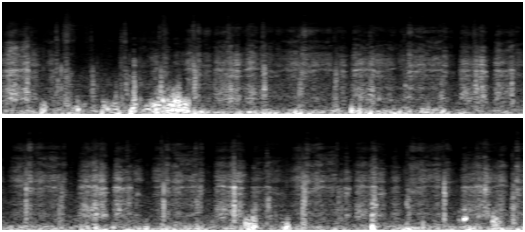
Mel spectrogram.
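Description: A runner's footfalls on stone paving at a steady running pace, about three steps a second, over a low rumble of wind on the microphone.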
